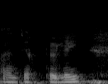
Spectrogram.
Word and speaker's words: interpeller: Mais faites attention, il y a une petite remarque ici, ce verbe-là, interpeller, il s'écrit avec deux L, mais il se prononce comme un seul L, j'interpelle, etc.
